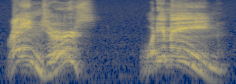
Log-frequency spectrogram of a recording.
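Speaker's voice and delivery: put-on high, loud querulous old dwarf; deaf old dwarf. Deaf dwarf to the owl, loud querulous old man. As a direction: bark it like an old man hard of hearing.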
